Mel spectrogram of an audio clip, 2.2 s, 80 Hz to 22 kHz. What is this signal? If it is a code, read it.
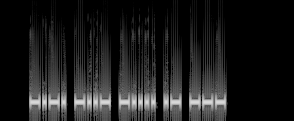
Morse code, heard as a keyed tone, about 48 wpm, 700 Hz. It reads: CX6AO
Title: DXCC-100 Call Signs - 5 Characters - Repeated 3x - 50wpm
